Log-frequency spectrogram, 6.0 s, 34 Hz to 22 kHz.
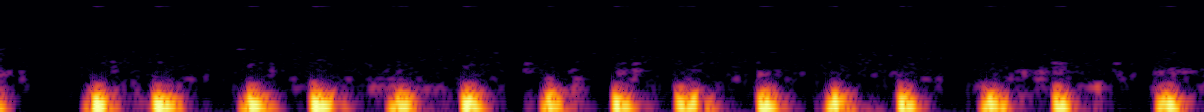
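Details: Steady low thumps in paired beats, about 78 a minute, in a quiet room, recorded late at night while resting in bed before sleep; normal resting heartbeat.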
